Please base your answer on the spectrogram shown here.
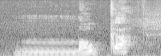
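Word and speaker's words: Mokka: a um an opal mocha now you've pronounced it mocha but it's spelled m-o-k-k-a I think it might be Maca okay so you open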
